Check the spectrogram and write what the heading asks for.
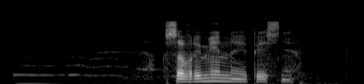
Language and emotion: Russian, neutral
